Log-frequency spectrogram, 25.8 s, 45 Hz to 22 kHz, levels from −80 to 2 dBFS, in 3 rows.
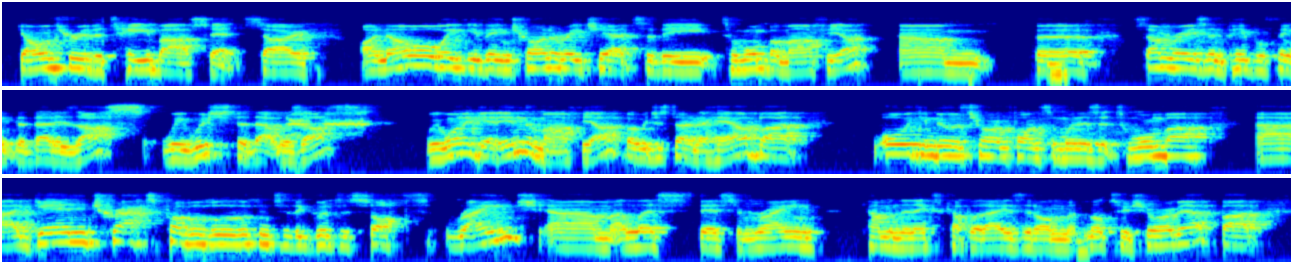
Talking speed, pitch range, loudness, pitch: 210 wpm, 135-170 Hz, -25 LUFS, 150 Hz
